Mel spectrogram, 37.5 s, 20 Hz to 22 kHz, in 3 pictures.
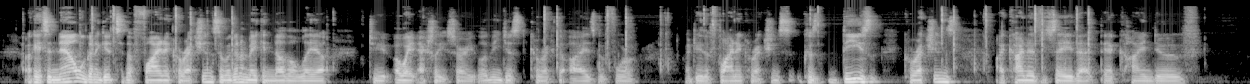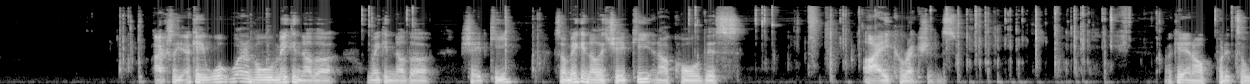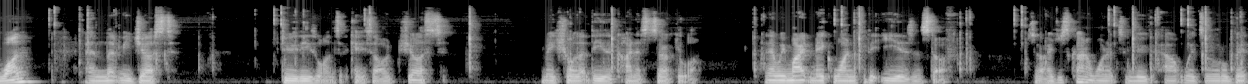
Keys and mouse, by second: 1.7 shift+middle click, 2.1 middle click, 5.4 shift+middle click, 6.1 middle click, 6.8 click, 7.1 g, 9.3 middle click, 10.2 middle click, 10.7-11.9 middle drag, 12.0-13.5 middle drag, 15.9 ctrl+click, 17.3 ctrl+middle click, 19.9 click, 20.0-23.9 drag, 22.4 r, 24.4 click, 25.6 Tab, 27.6 click, 27.7 g, 29.5 middle click, 30.9-32.3 middle drag, 33.1 click, 33.4-34.4 middle drag, 34.9 click, 35.3 g, 36.1 middle click, 36.6 click, 36.8 middle click, 37.2 g.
